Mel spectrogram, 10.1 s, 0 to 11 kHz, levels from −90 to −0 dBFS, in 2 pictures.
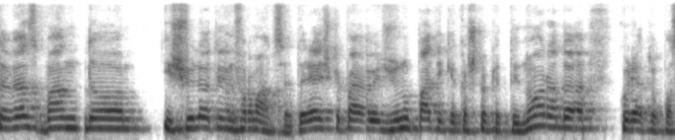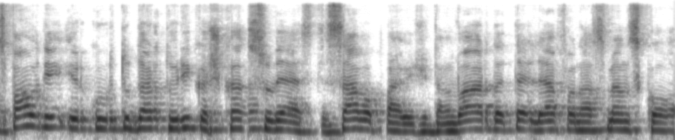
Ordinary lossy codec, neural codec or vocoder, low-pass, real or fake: Opus, 64 kbps; vocoder, 22.05 kHz, 80 mel bands, Vocos; 9.9 kHz; fake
